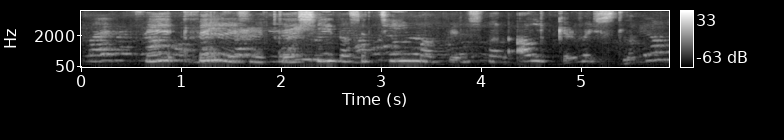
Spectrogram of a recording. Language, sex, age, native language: Icelandic, female, 40-49, Icelandic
